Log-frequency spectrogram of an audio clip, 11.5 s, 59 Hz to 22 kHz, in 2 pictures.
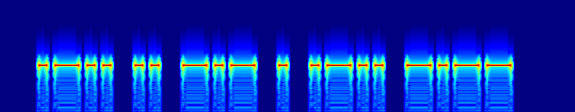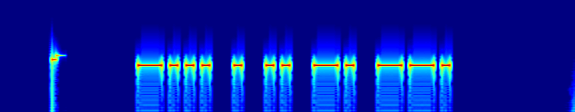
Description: Morse code, heard as a keyed tone, about 15 wpm, 700 Hz. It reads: LIKELY BEING
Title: Sentences from Top 600 Words - New Word Drill - 15wpm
